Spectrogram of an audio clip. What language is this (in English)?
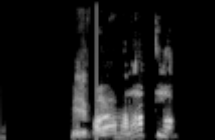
Icelandic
